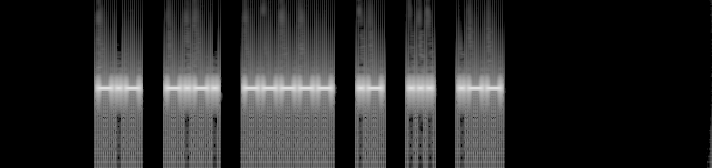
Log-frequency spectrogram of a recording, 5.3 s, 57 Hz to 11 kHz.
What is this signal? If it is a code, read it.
Morse code, heard as a keyed tone, about 36 wpm, spaced as for 25 wpm, 700 Hz. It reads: KC0ASW
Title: USA Call Signs - 2x Character Spacing - 35wpm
